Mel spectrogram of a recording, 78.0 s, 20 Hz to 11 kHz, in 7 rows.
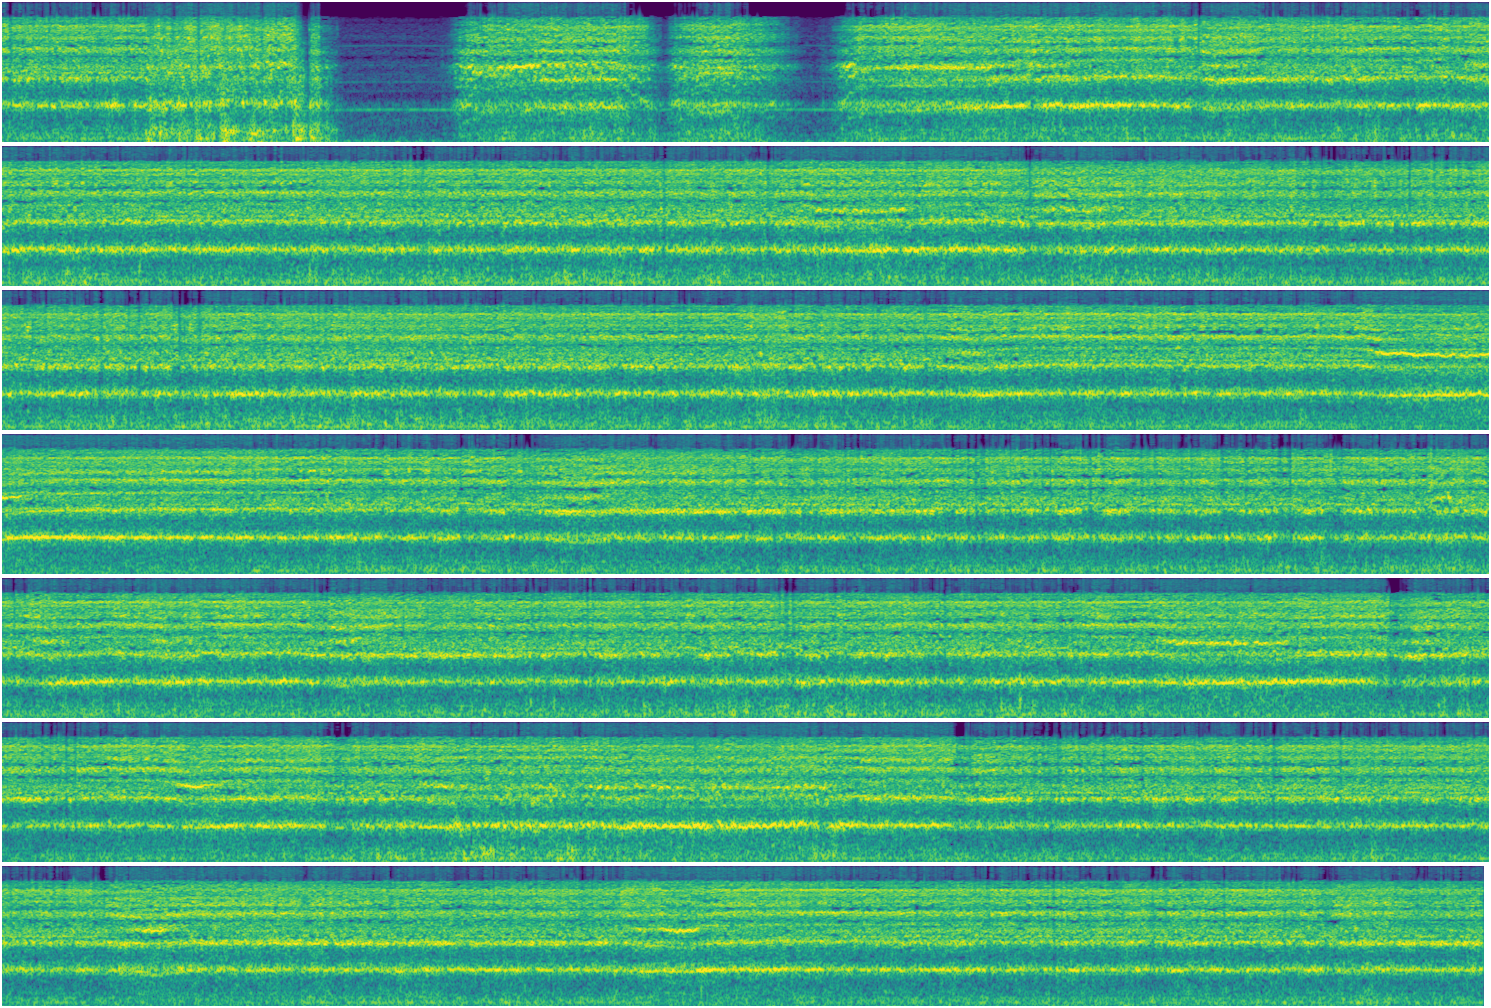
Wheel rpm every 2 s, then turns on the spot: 230, 80, 130, 150, 230, 230, 230, 230, 230, 220, 230, 230, 230, 230, 230, 230, 220, 230, 230, 230, 230, 230, 230, 230, 230, 230, 230, 220, 230, 220, 210, 230, 230, 230, 230, 230, 230, 230, 230.
none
